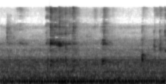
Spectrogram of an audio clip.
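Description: A metal spoon and paintbrush scraping and clicking faintly against a small glass jar of runny homemade mud paint, made of dirt mixed with water.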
